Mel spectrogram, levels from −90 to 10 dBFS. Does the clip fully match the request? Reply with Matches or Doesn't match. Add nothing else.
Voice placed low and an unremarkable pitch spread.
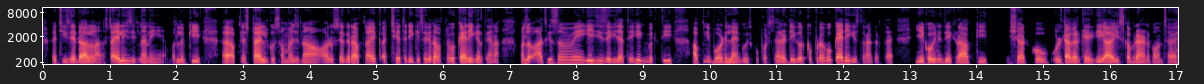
Matches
